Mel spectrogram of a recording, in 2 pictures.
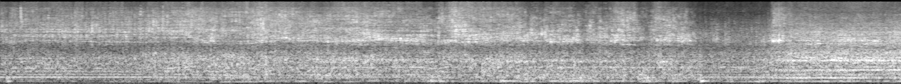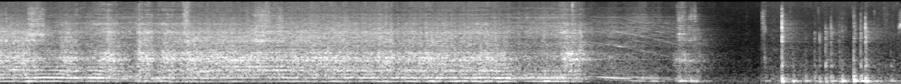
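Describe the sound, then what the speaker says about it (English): A high-speed blender whirs continuously while blending chocolate silk pie filling, a steady loud motor drone that shifts slightly in pitch midway before sputtering and stopping near the end. "So it's not quite done blending yet"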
